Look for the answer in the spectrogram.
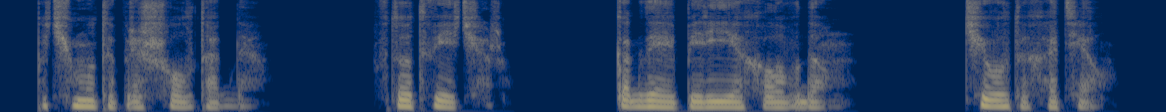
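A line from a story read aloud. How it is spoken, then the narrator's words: Sad, smiling tone. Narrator (Russian): грустно улыбнулся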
